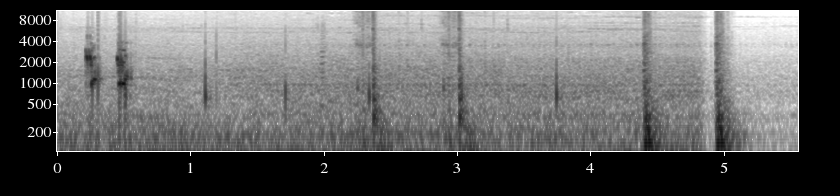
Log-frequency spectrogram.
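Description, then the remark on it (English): A couple of short chirps, then car doors thud shut several times over a low engine rumble as the car starts up and idles, with no talking. “Wow, what a nice car.”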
